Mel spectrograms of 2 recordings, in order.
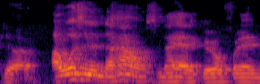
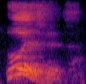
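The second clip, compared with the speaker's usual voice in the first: put-on girlfriend's voice; 12 semitones higher than usual.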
